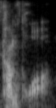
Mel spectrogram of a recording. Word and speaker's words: Comtois: With Maxime, it's got to be French, right? Where's he from? He's from Quebec. It's Comtois.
